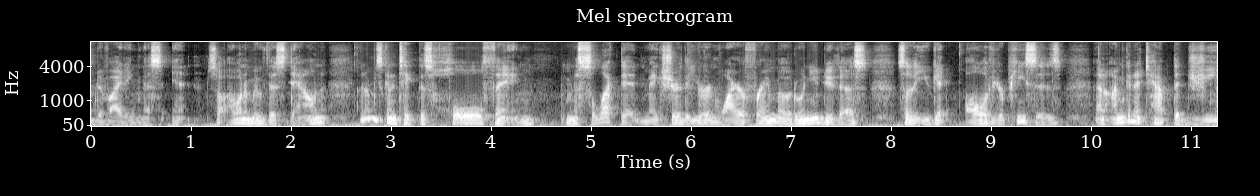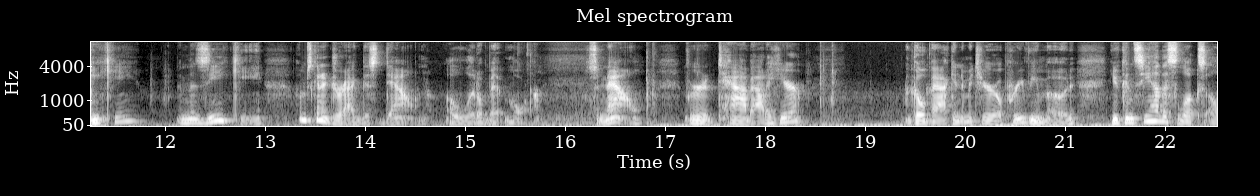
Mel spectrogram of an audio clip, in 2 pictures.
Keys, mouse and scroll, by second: 2.6 click, 16.1-16.8 scroll down 1, 17.7 Tab, 17.7-19.3 scroll down 8, 18.5 z, 20.1 middle click, 20.9-21.4 scroll up 6.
